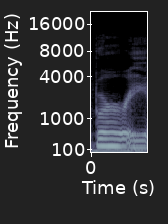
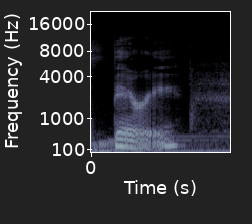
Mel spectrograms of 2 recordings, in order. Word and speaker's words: bury: that I learned that it's not bury it's Berry and um what is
